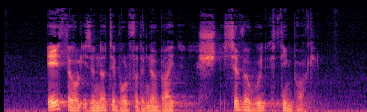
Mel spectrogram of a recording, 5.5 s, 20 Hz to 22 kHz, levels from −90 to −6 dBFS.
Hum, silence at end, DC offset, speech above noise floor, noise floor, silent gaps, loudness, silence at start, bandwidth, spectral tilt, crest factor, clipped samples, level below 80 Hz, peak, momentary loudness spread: none; 0.2 s; under 0.1%; 25 dB; -49 dBFS; none; -24 LUFS; 0.25 s; 16 kHz; -4.5 dB/octave; 24 dB; under 0.1%; -42 dBFS; 0 dBFS; 14 LU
